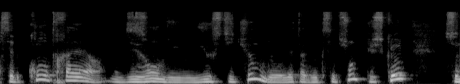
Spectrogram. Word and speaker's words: justitium: Ça s'écrit avec un J, justitium, mais ça se prononce certainement justitium.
